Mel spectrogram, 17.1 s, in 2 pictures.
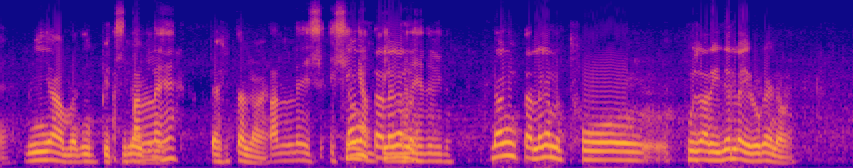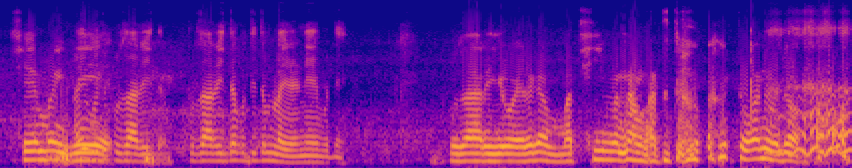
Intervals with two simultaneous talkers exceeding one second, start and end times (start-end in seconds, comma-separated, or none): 2.7-4.0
